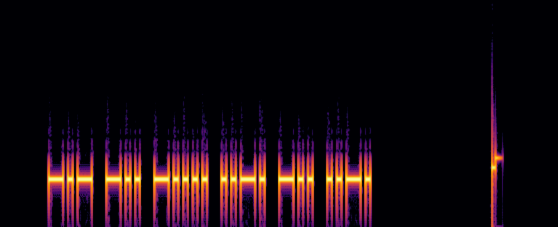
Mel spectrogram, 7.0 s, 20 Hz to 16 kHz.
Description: Morse code, heard as a keyed tone, about 20 wpm, 700 Hz. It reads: KD6FDF
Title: USA Call Signs - 6 Characters - 3x Character Spacing - 20wpm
